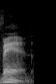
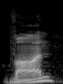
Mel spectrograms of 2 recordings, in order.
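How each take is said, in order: First: The vowel sounds like the one in cat. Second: The vowel sounds like the one in father. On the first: This is how people reading the spelling would say it. The speaker calls it wrong. "they're going to pronounce it" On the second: This is how the name is meant to be said. The speaker calls it right. "like that"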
